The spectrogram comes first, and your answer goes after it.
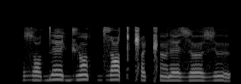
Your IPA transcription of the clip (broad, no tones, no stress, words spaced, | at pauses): zˤød̪ɛ d͡ʒũtˤ d͡zetˤ ǁʏǁœ̃ɾɛ zœ zʏ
